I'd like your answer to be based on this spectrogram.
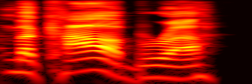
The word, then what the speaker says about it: Macawber: One thing I just noticed, it's pronounced macabre, which is like if you sort of did a bad job of pronouncing the word macabre, but it's spelled M-A-C-A-W-B-E-R. So it is correctly pronounced.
